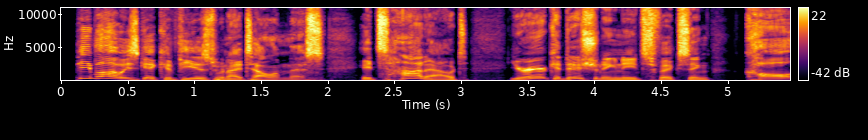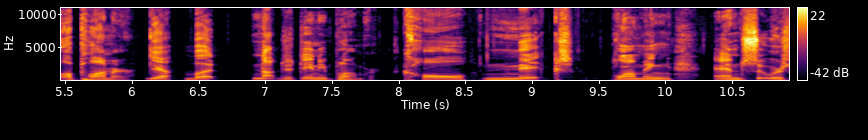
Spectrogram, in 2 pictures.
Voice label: RADIO AD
